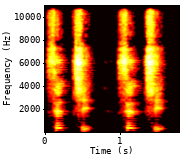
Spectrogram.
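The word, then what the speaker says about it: 設置: 이건 설자입니다. 설치합니다. 세치.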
